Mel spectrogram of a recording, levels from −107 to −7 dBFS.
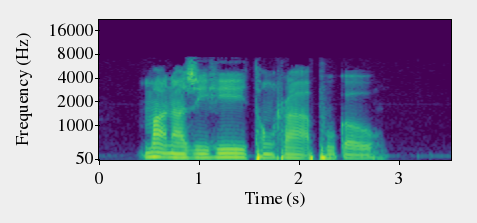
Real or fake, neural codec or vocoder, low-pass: real; none; 7.2 kHz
